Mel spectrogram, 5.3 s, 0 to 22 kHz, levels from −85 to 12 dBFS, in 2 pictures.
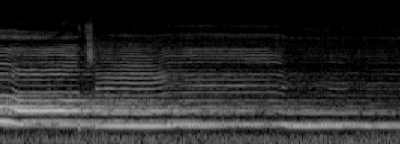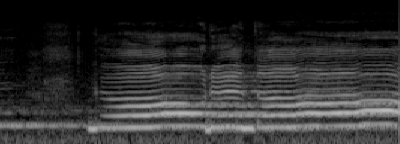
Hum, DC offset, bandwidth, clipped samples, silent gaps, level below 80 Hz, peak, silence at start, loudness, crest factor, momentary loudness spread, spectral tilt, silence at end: none; under 0.1%; 13 kHz; under 0.1%; none; -58 dBFS; -8 dBFS; 0 s; -24 LUFS; 14 dB; 15 LU; -4 dB/octave; 0 s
